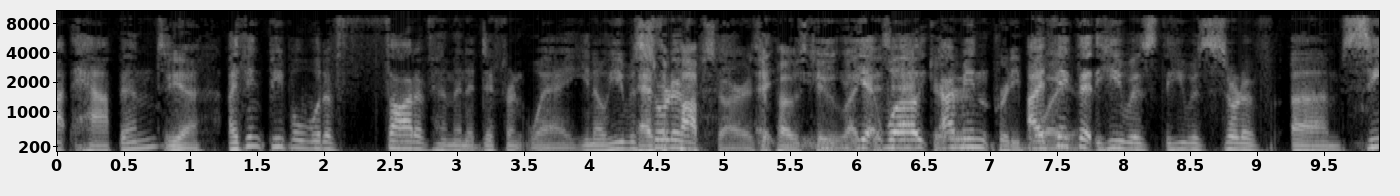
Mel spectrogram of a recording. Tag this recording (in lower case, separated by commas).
speech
